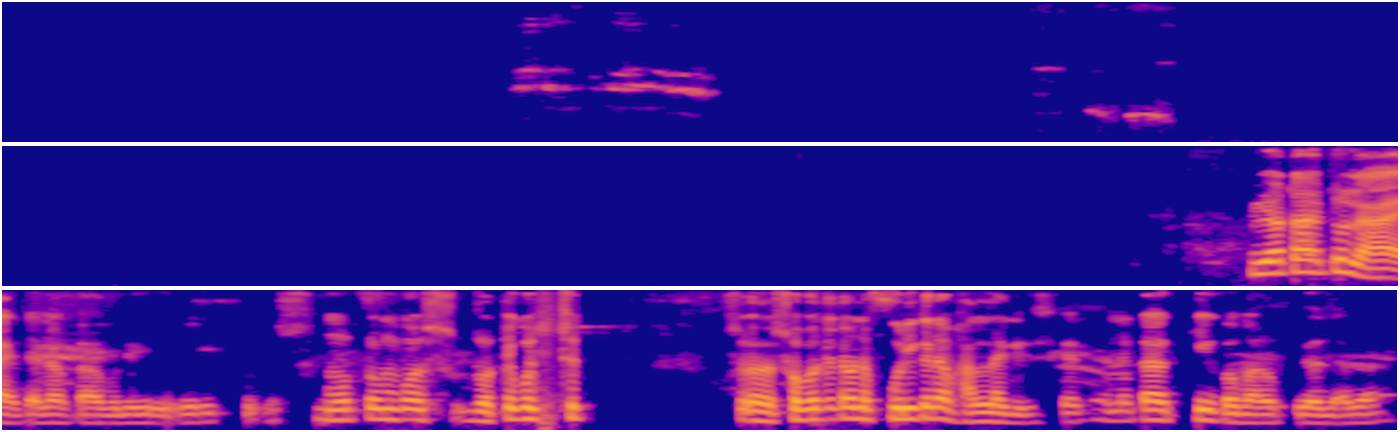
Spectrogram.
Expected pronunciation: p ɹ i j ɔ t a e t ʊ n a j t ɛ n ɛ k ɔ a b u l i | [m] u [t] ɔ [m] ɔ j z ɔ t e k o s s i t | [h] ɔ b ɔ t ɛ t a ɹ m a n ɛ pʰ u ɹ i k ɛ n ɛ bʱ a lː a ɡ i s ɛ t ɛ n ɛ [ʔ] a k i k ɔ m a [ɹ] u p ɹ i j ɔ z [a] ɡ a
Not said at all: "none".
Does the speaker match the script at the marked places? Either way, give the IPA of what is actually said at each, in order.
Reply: m, t, m, s, k, ɹ, a

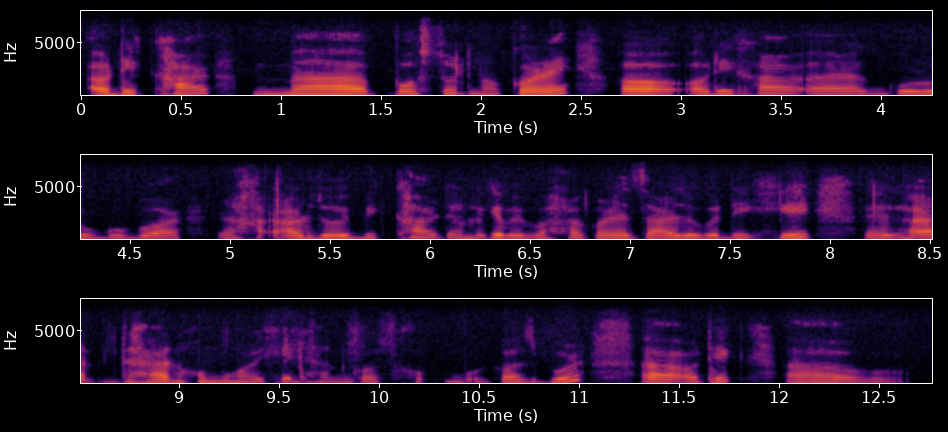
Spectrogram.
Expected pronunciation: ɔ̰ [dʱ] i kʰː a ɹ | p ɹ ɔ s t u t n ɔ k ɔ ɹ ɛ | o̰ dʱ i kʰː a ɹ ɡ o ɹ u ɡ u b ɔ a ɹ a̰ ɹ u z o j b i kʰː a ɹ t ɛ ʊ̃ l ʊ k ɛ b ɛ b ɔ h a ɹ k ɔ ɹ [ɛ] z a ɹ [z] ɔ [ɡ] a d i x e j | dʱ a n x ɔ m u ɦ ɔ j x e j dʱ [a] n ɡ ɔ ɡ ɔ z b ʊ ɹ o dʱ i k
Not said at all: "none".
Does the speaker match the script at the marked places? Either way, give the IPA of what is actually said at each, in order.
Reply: dʱ, ɛ, z, ɡ, a

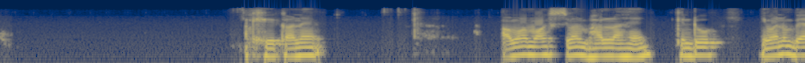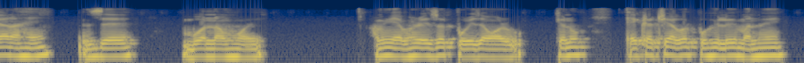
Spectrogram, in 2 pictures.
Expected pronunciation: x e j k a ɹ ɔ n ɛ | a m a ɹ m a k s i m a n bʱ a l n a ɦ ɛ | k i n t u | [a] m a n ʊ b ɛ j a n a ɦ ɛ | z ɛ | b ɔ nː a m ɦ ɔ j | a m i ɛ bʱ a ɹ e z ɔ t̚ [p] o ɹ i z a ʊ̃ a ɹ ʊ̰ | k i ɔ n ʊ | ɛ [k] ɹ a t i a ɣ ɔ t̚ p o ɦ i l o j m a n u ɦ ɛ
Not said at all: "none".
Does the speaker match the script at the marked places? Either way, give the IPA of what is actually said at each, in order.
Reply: i, p, k

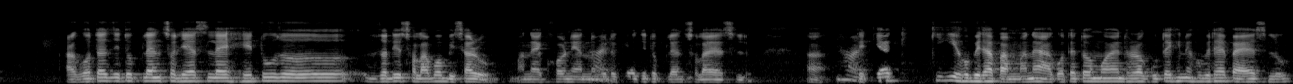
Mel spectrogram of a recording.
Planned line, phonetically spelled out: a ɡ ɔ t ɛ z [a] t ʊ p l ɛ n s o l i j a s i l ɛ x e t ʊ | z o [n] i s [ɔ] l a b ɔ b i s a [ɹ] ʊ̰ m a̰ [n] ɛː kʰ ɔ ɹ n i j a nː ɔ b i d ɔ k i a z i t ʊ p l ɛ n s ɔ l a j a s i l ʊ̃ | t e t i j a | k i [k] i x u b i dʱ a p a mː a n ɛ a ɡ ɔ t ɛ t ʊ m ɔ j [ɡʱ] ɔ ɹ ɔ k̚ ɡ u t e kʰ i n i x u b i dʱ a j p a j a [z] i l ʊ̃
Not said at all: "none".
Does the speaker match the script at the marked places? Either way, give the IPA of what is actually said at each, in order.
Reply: i, d, ɔ, ɹ, n, k, dʱ, s

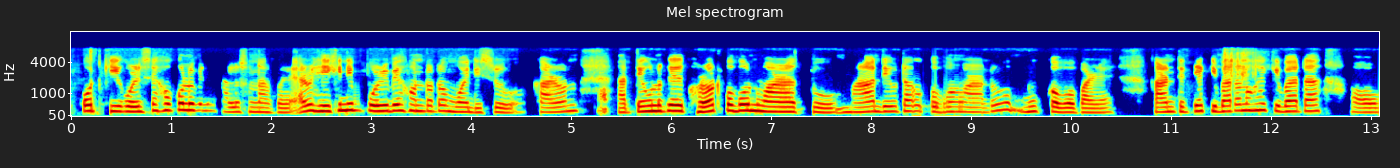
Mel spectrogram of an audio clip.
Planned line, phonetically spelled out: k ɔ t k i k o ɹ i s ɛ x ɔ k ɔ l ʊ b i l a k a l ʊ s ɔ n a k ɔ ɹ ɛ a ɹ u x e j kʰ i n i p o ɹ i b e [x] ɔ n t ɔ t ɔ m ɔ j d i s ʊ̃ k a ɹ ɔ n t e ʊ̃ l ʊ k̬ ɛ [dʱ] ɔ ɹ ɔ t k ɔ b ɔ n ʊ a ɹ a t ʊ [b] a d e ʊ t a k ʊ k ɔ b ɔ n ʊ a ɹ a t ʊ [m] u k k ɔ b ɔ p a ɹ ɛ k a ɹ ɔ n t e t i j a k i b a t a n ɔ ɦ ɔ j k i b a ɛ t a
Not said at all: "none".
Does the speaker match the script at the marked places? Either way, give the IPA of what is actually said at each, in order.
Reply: x, ɡʱ, m, m

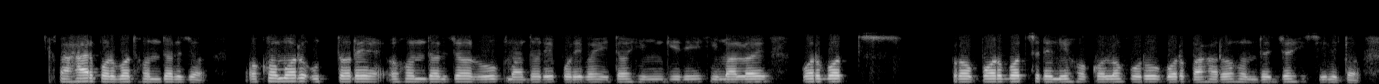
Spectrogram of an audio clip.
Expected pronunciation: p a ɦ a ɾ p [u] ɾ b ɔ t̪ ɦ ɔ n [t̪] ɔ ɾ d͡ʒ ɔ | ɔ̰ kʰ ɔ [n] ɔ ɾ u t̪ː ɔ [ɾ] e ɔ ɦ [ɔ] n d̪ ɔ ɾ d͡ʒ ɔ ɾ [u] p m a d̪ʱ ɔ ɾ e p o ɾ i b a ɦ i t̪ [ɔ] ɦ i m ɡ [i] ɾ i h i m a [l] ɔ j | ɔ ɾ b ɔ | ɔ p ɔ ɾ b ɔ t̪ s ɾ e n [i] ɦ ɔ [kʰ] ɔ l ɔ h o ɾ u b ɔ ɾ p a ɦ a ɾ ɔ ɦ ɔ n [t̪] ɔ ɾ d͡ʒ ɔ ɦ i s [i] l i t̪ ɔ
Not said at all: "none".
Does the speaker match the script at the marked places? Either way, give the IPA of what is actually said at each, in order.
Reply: ɔ, d̪, m, ɾ, ɔ, u, ɔ, i, l, i, k, d̪, i

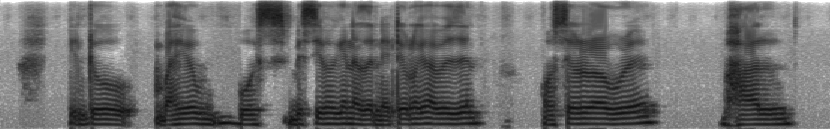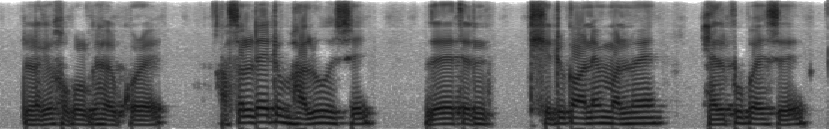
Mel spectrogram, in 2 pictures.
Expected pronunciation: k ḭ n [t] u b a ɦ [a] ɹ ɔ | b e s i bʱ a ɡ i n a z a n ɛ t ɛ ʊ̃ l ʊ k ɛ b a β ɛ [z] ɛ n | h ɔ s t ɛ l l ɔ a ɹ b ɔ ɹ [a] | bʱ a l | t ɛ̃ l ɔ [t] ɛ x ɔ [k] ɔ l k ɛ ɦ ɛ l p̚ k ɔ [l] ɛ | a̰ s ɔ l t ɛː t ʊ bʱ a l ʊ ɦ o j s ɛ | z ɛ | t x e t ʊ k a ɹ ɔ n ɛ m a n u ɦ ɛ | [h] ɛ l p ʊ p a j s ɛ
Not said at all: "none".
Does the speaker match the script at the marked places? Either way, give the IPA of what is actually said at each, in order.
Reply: t, i, z, ɛ, k, k, ɹ, h

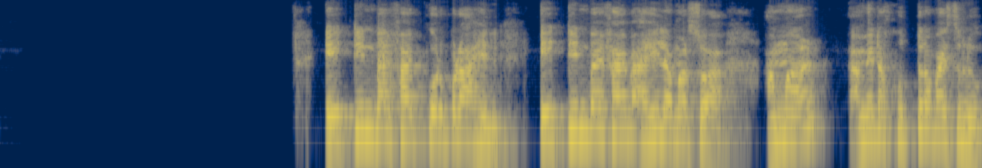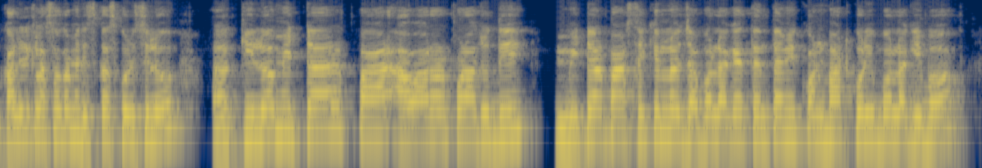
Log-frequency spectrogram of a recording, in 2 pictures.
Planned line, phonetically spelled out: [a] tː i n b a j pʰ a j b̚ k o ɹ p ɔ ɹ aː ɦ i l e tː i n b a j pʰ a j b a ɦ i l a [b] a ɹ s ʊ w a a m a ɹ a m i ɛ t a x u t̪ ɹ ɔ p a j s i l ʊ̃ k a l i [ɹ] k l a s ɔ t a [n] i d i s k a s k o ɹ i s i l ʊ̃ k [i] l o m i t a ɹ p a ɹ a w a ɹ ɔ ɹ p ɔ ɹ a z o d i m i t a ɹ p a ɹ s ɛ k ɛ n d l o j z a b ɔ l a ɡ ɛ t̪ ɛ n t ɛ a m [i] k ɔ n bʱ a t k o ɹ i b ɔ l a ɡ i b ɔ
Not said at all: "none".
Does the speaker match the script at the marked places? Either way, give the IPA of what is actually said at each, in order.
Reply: e, m, ɹ, m, i, i

